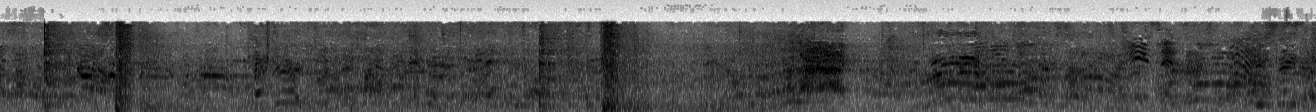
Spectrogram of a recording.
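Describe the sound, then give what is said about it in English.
A noisy outdoor crowd of Patriot Prayer protesters and counter-protesters fighting in Portland shouts and chatters continuously, while a few sharp, loud firecracker and flashbang blasts set off by police go off at irregular moments, cutting through the clamor. “A local news outlet reported that police used firecrackers, smoke bombs, and flashbangs to disrupt the fighting.”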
